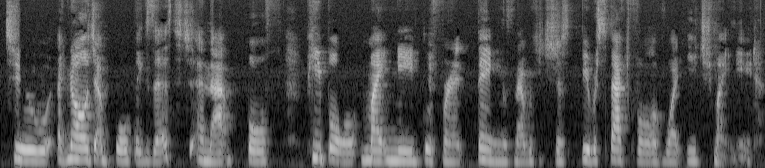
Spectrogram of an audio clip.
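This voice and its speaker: A woman's voice: mid-range voice, fairly even intonation, normal speed, few pauses, low-quality recording. A woman speaking as a podcast guest, explaining her views conversationally in a thoughtful, carefully qualified way. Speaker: interview guest, author.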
